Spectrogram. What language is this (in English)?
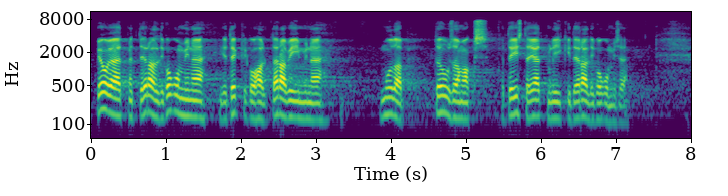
Estonian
